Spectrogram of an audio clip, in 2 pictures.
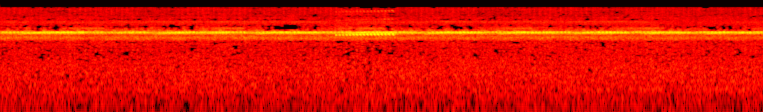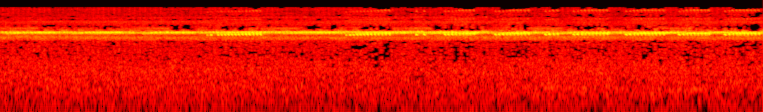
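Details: Insects sing a continuous piercing trill with a fainter, higher shimmer above it, steady throughout with only small wobbles in pitch, and a quiet hissy backdrop.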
